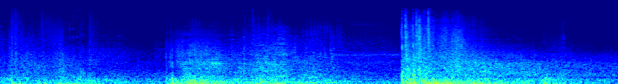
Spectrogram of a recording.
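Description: Shells explode with heavy rumbling blasts.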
